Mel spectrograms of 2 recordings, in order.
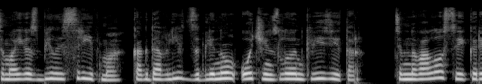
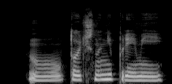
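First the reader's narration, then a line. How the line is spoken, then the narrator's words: Muttered. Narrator (Russian): пробормотал инквизитор по имени Хляйн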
